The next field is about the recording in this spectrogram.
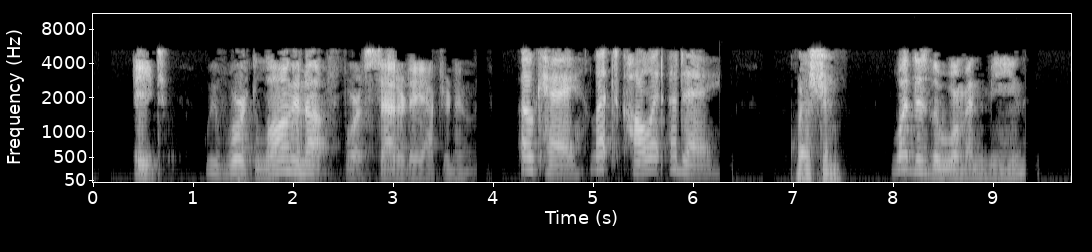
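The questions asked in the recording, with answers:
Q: What does the woman mean?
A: They should stop working for the day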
